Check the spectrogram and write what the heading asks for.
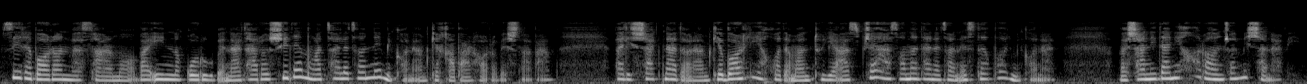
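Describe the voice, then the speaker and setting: A woman voicing a wary male village gatekeeper in a brisk, raised voice. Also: on the high side, darkish tone, husky, pitched above the performer's own voice. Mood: gruff welcome. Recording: dull lo-fi recording.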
